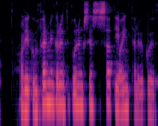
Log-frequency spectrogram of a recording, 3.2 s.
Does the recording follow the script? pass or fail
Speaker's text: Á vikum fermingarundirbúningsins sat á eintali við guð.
pass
